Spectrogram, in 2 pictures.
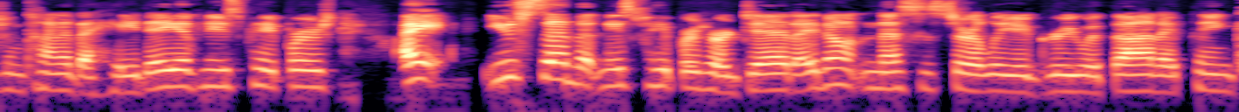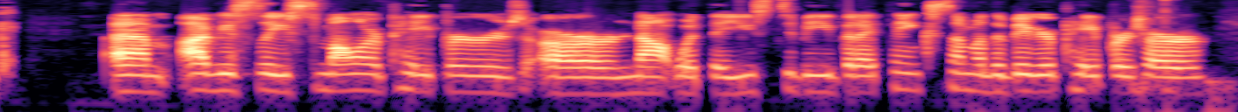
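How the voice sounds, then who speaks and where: A woman with an unremarkable speaking voice, medium pitch, ordinary pitch variation and a fairly quick pace. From Texas, Austin. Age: 60s. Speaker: outdoor adventure writer. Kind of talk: casual interview chat.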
